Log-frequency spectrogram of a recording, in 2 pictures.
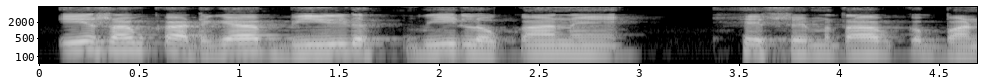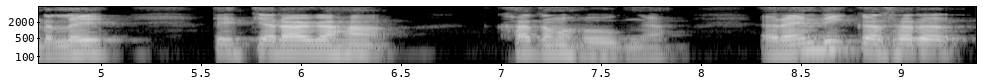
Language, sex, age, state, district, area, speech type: Punjabi, male, 60+, Punjab, Bathinda, rural, spontaneous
